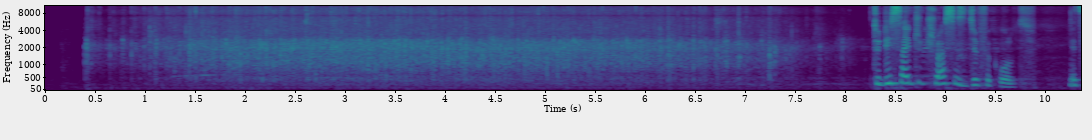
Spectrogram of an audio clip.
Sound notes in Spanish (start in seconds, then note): 0.3 Aplausos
